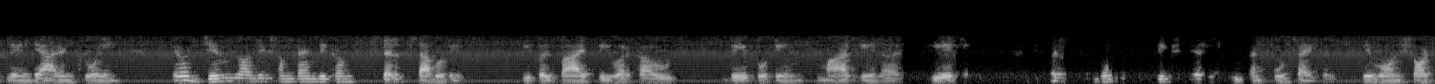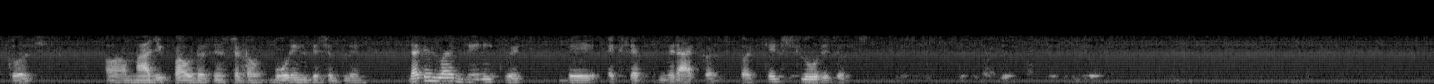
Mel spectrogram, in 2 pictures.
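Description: A steady, raspy buzz sits under the speech for the whole clip, roughly 20 dB below it. This is mains buzz built on 60 Hz: sharp switching spikes from a dimmer, rectifier or unshielded line, repeating twice per cycle and spraying harmonics up into the kilohertz range.

Throughout, the voice also has a gravelly, buzzy roughness and nothing above 3.8 kHz, which fits the GSM full-rate codec at 13 kbit/s. That codec rebuilds the voice from a vocal-tract model fed by coarsely spaced pulses, so the fine texture and upper band are lost.

At 9.0 to 9.37 s, 9.58 to 9.82 s and again from 10.31 to 12.56 s, the speech sinks sharply, by around 25 to 30 dB at worst. The likely cause is speech suppressed in double talk: with both ends talking at once, the echo canceller mistook the talker for loudspeaker echo and pulled the level down.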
